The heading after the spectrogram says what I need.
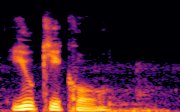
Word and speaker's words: Yukiko: correct on that one usually it feels like the rule is if there's a three-syllable word in Japanese the accent feels like it goes on uh second syllable Yukiko perhaps she was taking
